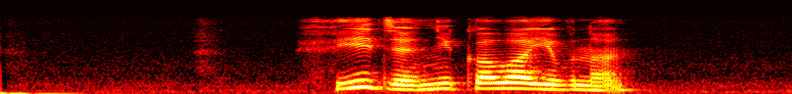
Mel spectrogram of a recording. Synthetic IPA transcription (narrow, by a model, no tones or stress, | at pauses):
fʲedʲɘnʲikolˠɑjəvnɑ̰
